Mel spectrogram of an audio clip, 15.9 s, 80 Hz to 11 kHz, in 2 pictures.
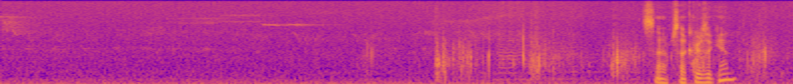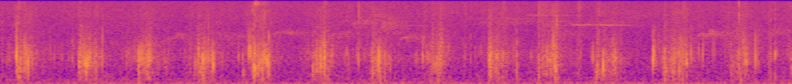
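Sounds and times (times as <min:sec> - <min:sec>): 
footsteps crunching along a forestry road in the woods: 0:03.5 - 0:15.8
speech: 0:06.4 - 0:07.6.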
